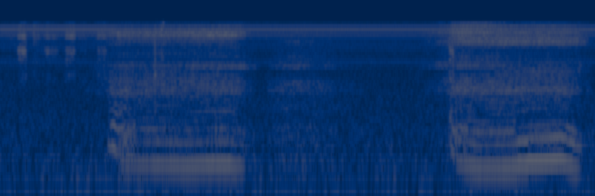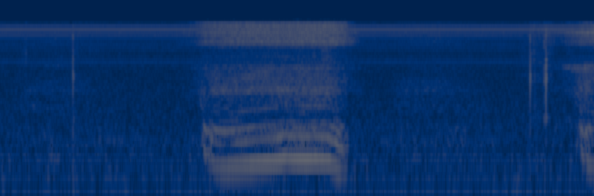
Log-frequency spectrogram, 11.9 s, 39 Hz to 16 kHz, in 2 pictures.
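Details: Snoring at night during sleep, recorded by the snorer: deep, rumbling snores on each breath, about 17 a minute, with quiet pauses between; ordinary loud snoring.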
